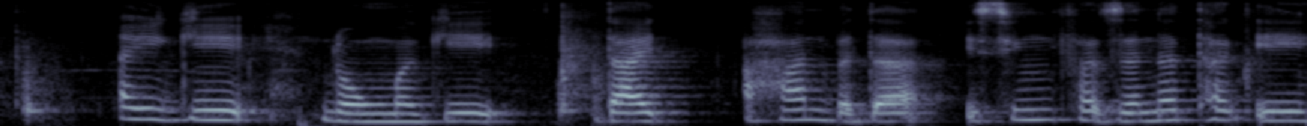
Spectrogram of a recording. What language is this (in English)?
Manipuri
